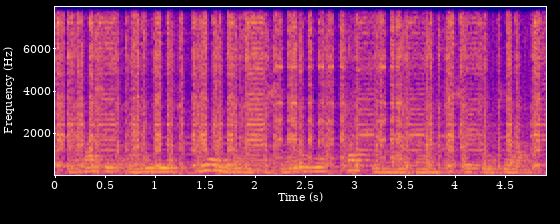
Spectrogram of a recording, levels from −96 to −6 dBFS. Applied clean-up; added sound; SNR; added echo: none; Printer; -2 dB; reverberation time 0.8 s.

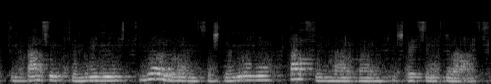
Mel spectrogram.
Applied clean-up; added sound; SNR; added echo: neural separator model SepFormer DNS4.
